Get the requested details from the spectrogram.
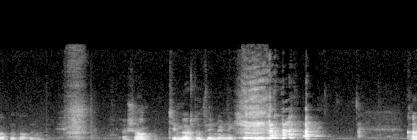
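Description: A young woman laughs up close.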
